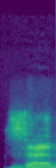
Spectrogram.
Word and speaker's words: zen: is um is is zen and chan identical yeah they're just different word it's there's a chinese character that is pronounced uh chan in in chinese and zen in japanese and it represents a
